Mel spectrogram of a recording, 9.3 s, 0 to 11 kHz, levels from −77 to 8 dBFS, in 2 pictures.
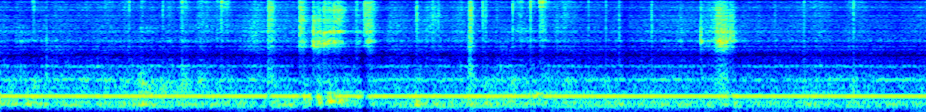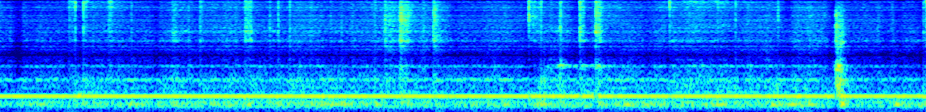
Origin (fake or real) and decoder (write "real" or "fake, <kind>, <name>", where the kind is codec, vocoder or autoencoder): fake, autoencoder, DAC-VAE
